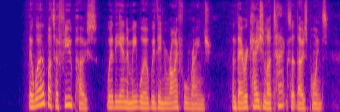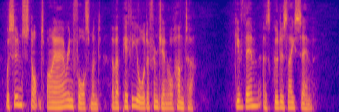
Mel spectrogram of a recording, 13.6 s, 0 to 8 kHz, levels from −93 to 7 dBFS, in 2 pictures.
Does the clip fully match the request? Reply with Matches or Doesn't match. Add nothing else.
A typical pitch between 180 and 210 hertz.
Doesn't match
